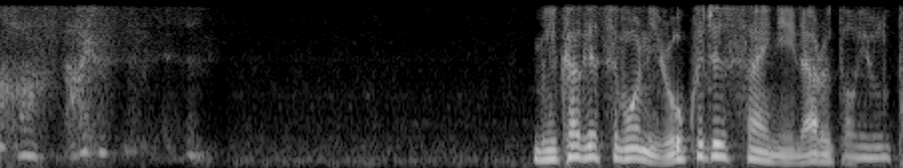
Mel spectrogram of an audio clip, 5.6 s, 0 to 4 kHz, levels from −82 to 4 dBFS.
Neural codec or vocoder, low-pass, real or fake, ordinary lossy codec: codec, 24 kHz, 0.9 kbps, WavTokenizer, small release; 3.6 kHz; fake; none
